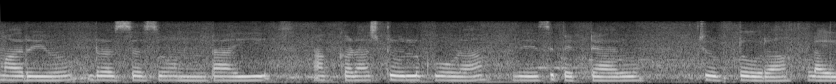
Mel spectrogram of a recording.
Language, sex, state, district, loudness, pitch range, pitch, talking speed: Telugu, female, Andhra Pradesh, Annamaya, -15 LUFS, 185-195 Hz, 190 Hz, 80 wpm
